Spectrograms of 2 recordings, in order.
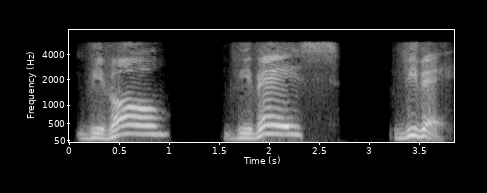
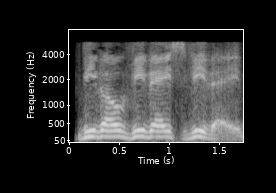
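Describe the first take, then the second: First: The words are said slowly and clearly. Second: The words are muttered quickly and quietly. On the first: "read very slowly and distinctly" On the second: "repeated in a rapid mutter"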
